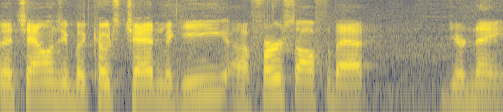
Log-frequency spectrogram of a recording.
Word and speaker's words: McGehee: Yeah, it's spelled M-C-G-E-H-E-E, but it's McGee.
